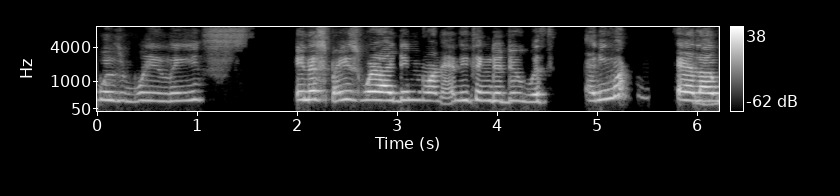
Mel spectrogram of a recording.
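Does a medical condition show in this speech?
Yes: cerebral palsy; spastic cerebral palsy.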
